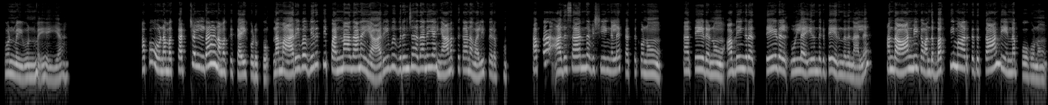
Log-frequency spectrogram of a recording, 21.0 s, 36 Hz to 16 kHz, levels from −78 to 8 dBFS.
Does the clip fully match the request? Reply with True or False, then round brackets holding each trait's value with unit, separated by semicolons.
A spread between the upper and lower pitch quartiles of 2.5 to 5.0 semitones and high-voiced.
False (5.6 semitones; 265 Hz)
